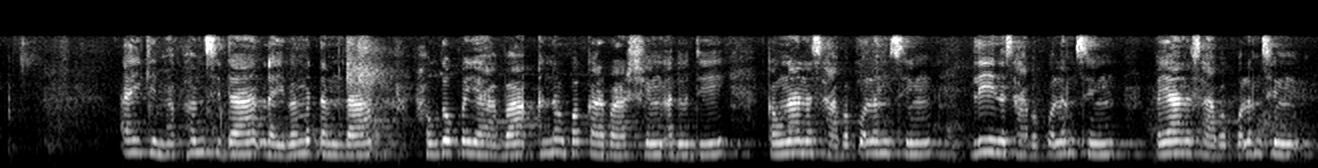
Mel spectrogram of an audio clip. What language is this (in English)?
Manipuri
